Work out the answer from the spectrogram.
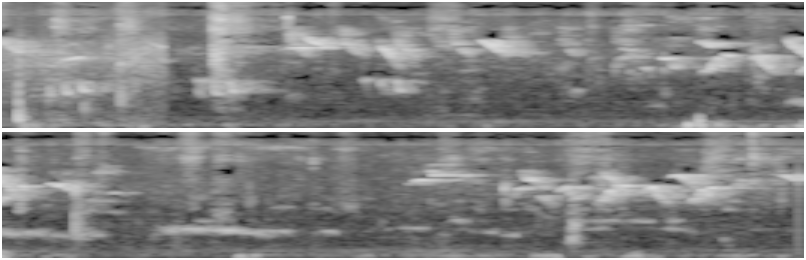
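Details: A Ringneck parrot eating apple and talking, giving a busy run of chattering, squeaky, speech-like syllables and short whistles, with soft clicks and knocks in between.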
